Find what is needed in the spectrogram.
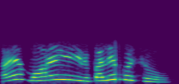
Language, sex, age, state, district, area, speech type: Assamese, female, 30-45, Assam, Nagaon, rural, conversation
